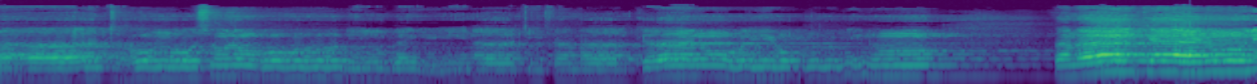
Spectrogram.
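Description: A man's solo voice reciting the Quran in melodic tajweed style, drawing out long held, ornamented notes. About ten seconds in the voice falls away briefly, then comes back louder and higher in pitch near the end.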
